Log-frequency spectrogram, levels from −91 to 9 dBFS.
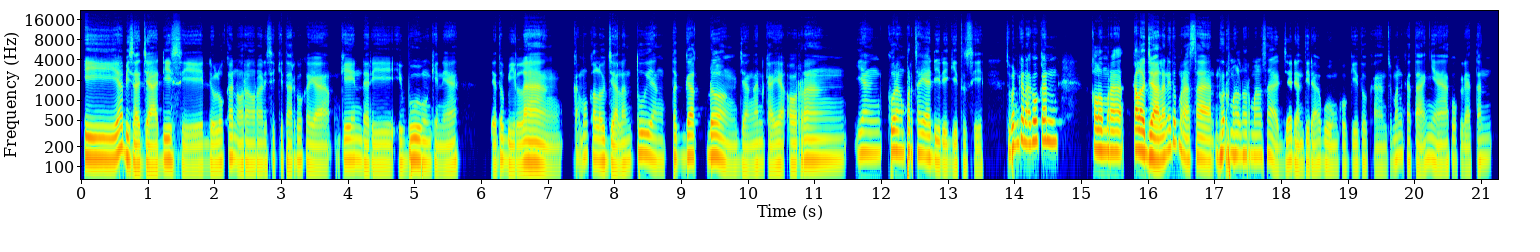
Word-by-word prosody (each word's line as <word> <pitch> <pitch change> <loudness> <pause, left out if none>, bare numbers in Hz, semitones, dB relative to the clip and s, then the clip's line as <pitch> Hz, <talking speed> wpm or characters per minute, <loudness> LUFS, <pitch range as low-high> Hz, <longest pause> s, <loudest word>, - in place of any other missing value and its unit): Iya 135 +1 +4
bisa 125 -6 +2
jadi 110 +2 -1 0.2
sih, 100 -1 -5
dulu 110 +1 -2
kan 140 -1 -1
orang-orang 115 -1 -4
di - - -9
sekitarku 125 +1 -7
kayak 105 -2 -4
mungkin 130 0 -2 0.2
dari 110 0 -4
ibu 120 +2 -2 0.2
mungkin 115 -3 -5
ya, 105 +1 -4 0.5
dia 110 - -6
itu 130 - -2
bilang, 115 +1 +2 0.4
"Kamu 150 - -7
kalau 135 -4 0
jalan 115 0 -3
tuh 160 -1 +3
yang 130 -2 -4
tegak 145 +2 -1
dong, 135 -9 +2
jangan 110 +1 -6
kayak 110 +1 -3
orang 130 +3 0 0.5
yang 165 0 -2
kurang 175 -1 +4
percaya 165 -3 +1
diri," 125 -5 -1
gitu 110 0 -7
sih. 95 -3 -8 0.3
Cuman 205 +6 +1
kan 255 - +6
aku 245 - +10
kan 250 0 +7 0.6
kalau 180 -2 +6
mera 170 -1 +5 0.2
kalau 180 -1 +10
jalan 145 +3 +7
itu 195 - +2
merasa 135 -4 +2
normal-normal 155 -1 +1
saja 125 -7 -4
dan 110 0 -2
tidak 110 -1 -5
bungkuk 105 -1 -7
gitu 110 +1 -7
kan, 100 -1 -11
cuman 135 +7 -8
katanya 110 -2 -5
aku 130 +3 -8
keliatan 115 +6 -9
125 Hz, 155 wpm, -23 LUFS, 110-145 Hz, 0.6 s, aku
